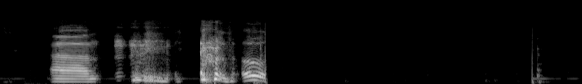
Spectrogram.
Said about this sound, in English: You're gonna have to pardon that cough there.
